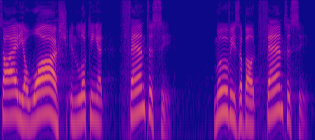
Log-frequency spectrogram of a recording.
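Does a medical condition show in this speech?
No.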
